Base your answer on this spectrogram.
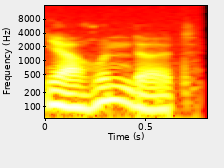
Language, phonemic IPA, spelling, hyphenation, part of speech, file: German, /jaːɐ̯ˈhʊndɐt/, Jahrhundert, Jahr‧hun‧dert, noun, De-Jahrhundert.ogg
- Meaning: a century (period of 100 years)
